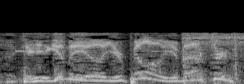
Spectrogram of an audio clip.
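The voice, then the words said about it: Dumb guy character voice. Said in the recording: “doing that dumb guy voice ... that dumb guy voice you do”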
